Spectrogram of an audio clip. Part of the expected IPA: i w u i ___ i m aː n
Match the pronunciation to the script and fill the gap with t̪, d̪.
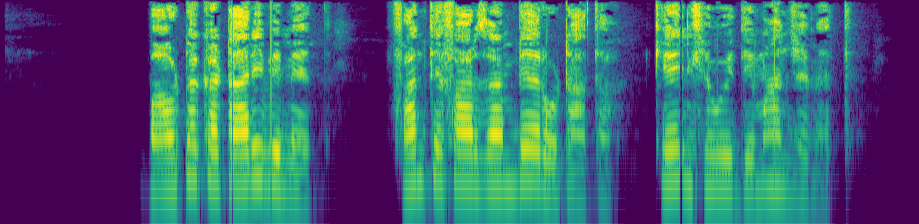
d̪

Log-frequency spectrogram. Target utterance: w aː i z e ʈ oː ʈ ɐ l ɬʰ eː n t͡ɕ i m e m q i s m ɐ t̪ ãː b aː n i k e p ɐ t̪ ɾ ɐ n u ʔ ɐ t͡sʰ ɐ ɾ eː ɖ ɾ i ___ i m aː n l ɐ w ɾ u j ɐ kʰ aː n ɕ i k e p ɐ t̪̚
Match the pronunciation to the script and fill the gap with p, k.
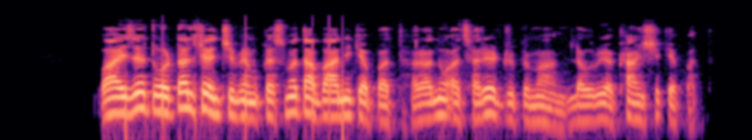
p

